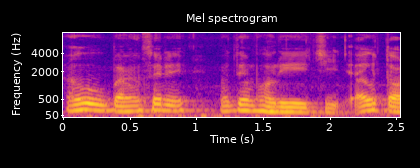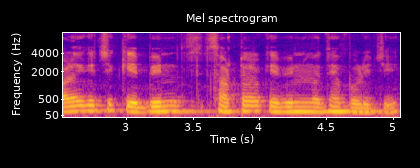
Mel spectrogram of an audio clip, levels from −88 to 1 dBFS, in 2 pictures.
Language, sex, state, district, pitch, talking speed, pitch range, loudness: Odia, male, Odisha, Nuapada, 135 Hz, 180 wpm, 130-150 Hz, -15 LUFS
